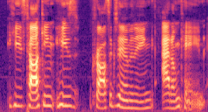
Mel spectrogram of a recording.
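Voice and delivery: normal talking voice

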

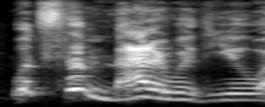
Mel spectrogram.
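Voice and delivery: ordinary delivery

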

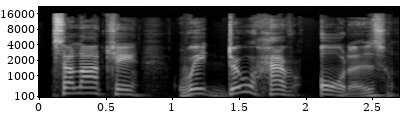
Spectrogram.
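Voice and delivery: high, strained officer voice; protesting officer. A narrator's reading. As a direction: object with strained politeness. Venturi protests.

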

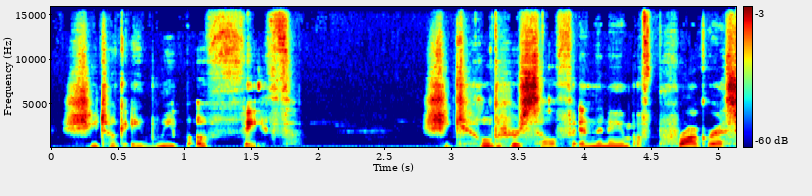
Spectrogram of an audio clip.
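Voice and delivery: ominous, breathy whisper; a grim confession whispered to the listener; hushed whisper. Acted. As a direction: let the dark secret slip out in a whisper. Dark confession of Elizabeth's fate.

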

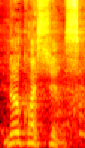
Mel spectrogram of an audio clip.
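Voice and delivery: laughing it off, words slowed. Real, not acted. Preacher laughing at his own embarrassing story. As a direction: breaks into a real laugh mid-story.

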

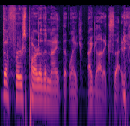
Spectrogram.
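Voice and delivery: normal talking voice

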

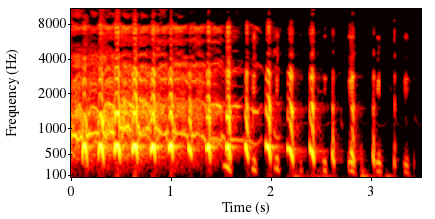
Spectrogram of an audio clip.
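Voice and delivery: high, loud helpless laugh; burst of laughter. Real, not acted. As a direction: break down laughing. Cracking up at the story.

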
